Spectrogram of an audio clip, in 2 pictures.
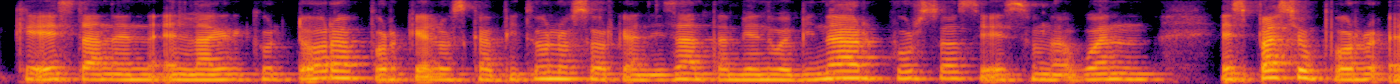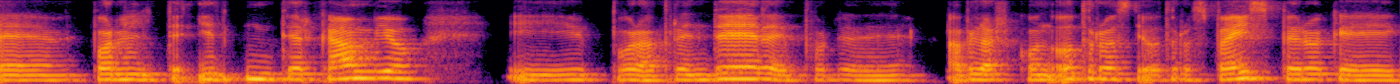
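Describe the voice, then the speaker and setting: A young woman presenting a webinar in a language that is not her first, halting with many fillers and restarts. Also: medium pitch. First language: not Spanish. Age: young adult. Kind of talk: webinar talk on soil.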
